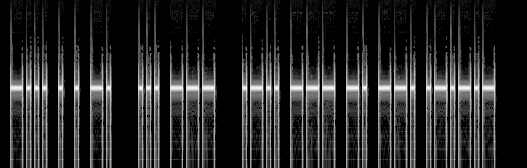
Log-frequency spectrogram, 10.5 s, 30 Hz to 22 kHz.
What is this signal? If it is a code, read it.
Morse code, heard as a keyed tone, about 15 wpm, 700 Hz. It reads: BEEN SO LONG.
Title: Sentences from Top 100 Words 15wpm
